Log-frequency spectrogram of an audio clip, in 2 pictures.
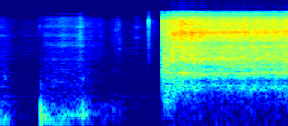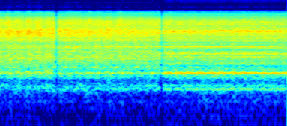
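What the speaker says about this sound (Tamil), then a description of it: "இதை வந்து ஒரு மிக்சி ஜாரில் போட்டு நல்ல பட்டை எடுப்போம்" A mixer grinder jar of boiled tomatoes for homemade ketchup starts with a few brief bumps, then the motor kicks in with a loud, steady whine that runs continuously for over five seconds.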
